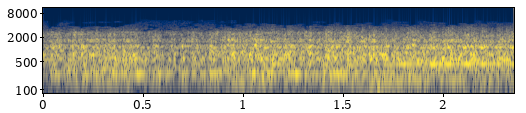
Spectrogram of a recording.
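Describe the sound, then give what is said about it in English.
Piston aircraft engines roaring at full throttle for takeoff with a heavy load, a dense, steady drone at constant loudness with no breaks throughout. “All right, give me every last inch of manifold pressure. Those engines will take without burning up. Go ahead. Wide open, sir.”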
